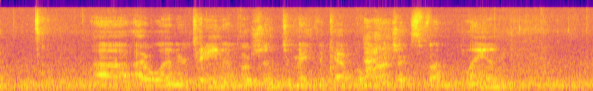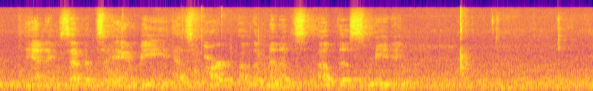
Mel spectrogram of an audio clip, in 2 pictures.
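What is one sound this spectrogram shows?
A man speaks calmly through a microphone in a room.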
